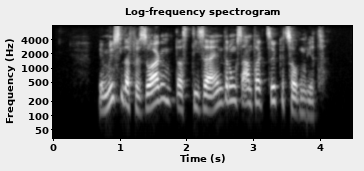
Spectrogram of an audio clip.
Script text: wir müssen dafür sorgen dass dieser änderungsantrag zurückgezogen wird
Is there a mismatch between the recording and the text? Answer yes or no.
no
